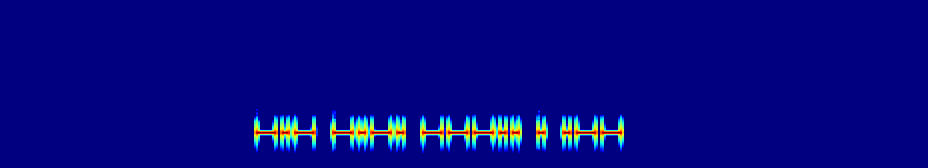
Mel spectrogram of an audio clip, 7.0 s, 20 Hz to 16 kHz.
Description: Morse code, heard as a keyed tone, about 25 wpm, 700 Hz. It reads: KC8EW
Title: USA Call Signs - 5 Characters - Repeated 3x - 25wpm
